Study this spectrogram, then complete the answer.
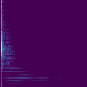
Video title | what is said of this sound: Profoto Live - Holiday Fun | have a beautiful ring to it if you hold the rubber part and knock it once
